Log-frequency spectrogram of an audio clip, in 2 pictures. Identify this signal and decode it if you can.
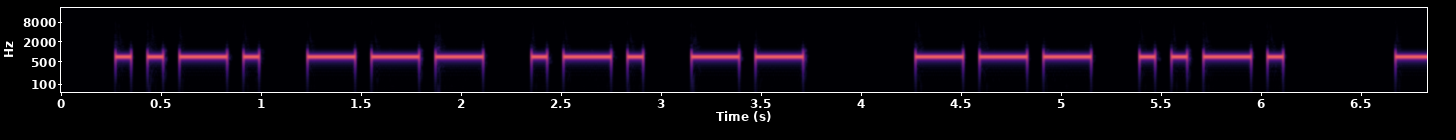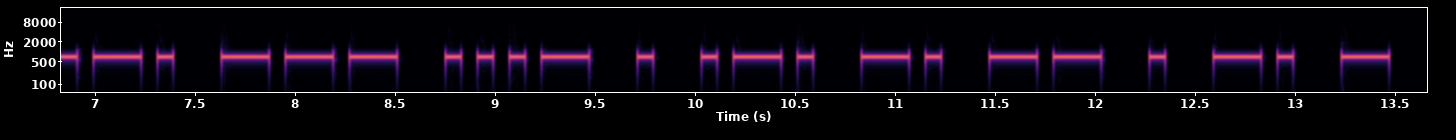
Morse code, heard as a keyed tone, about 15 wpm, 700 Hz. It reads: FORM OF GOVERNMENT
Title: Sentences from Top 1000 Words - Review Part 3 - 15wpm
